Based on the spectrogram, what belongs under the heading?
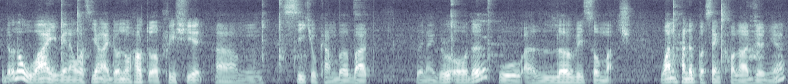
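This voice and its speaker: A lower-voiced man talks through a home cooking demonstration in a relaxed, chatty way, often pausing on "uh" as he explains each step. Faint kitchen clatter of pans and utensils runs underneath his voice. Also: a little hiss or hum. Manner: chatty, hesitant with frequent "uh" fillers. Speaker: home cooking channel host.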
